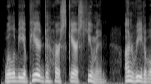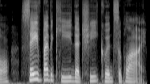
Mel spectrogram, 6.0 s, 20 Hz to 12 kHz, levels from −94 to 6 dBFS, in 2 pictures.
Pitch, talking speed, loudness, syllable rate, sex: 155 Hz, 150 wpm, -19 LUFS, 4.7 syllables/s, female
